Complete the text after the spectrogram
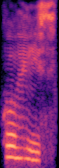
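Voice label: "kouh1is", Proto-Indo-European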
